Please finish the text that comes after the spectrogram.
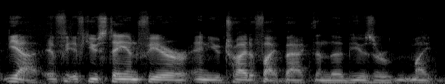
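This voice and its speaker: A man's voice: lowish voice, fairly even intonation, moderate pace, bright, forceful tone. A man hosting a casual, unscripted discussion, often searching for words and restarting his sentences as he goes. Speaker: host of a scripture reading discussion.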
